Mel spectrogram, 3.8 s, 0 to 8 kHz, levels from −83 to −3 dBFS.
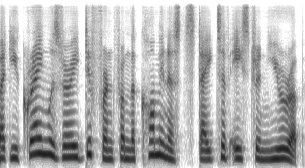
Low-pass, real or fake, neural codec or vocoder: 7.2 kHz; fake; codec, 16 kHz, 0.3 kbps, FocalCodec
